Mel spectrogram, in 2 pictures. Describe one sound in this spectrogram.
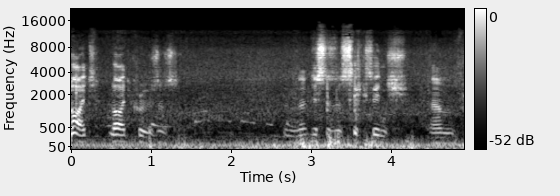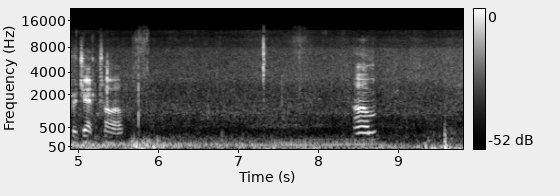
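An elderly man speaks calmly and close by.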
